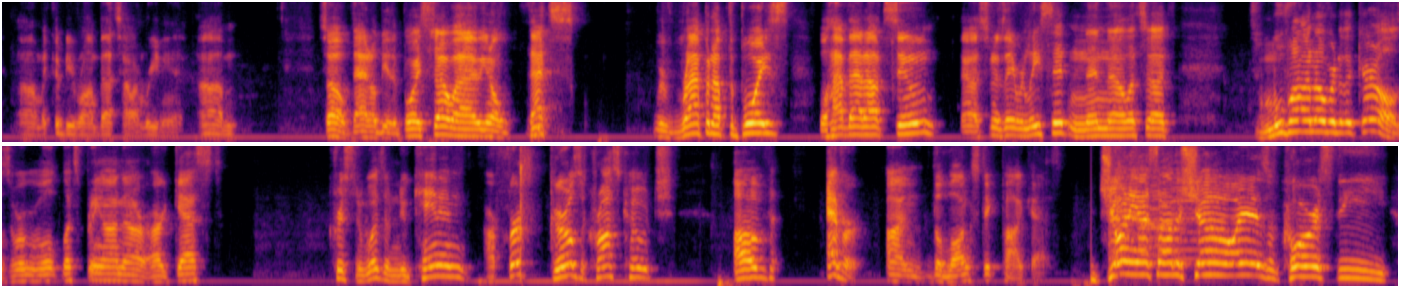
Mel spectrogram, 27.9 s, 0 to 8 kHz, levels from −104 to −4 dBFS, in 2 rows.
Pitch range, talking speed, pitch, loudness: 120-190 Hz, 185 wpm, 145 Hz, -24 LUFS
